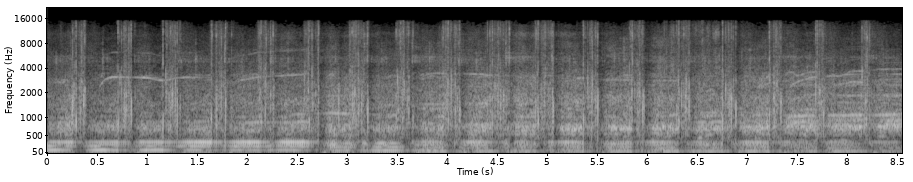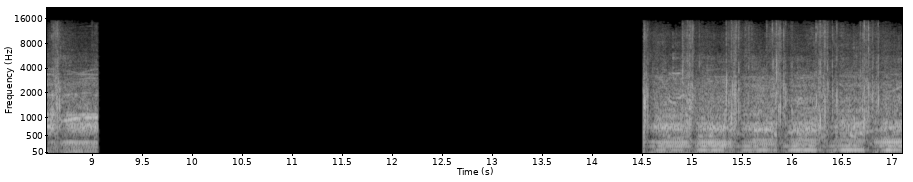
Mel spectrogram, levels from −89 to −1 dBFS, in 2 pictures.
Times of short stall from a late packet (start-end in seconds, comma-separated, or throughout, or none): none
